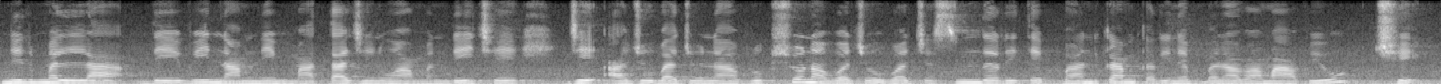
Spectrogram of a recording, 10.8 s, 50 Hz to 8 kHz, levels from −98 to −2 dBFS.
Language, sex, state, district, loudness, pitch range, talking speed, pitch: Gujarati, female, Gujarat, Valsad, -15 LUFS, 185-210 Hz, 100 wpm, 195 Hz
